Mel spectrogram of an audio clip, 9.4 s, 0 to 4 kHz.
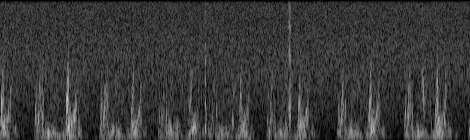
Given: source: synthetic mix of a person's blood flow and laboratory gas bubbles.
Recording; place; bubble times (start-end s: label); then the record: Doppler ultrasound of blood flow; precordium
0.82-0.91 s: bubbles
4.06-4.17 s: bubbles
4.63-4.69 s: bubbles
5.70-5.85 s: bubbles
8.42-8.52 s: bubbles
From the record:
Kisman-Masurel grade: 121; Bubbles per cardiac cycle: 1 to 2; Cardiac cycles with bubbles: 10 to 50%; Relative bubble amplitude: barely perceptible (0.100 to 0.250); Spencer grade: 2 (many but less than half of the cardiac periods contain bubble signals, singularly or in groups); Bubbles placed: only in the low amplitude regions of the cardiac cycle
